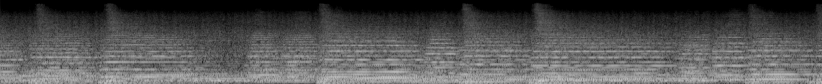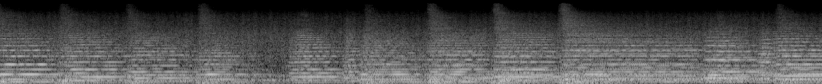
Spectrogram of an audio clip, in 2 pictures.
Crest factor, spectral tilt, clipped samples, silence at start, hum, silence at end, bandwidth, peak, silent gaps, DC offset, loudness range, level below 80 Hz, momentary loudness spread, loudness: 16 dB; -5.5 dB/octave; under 0.1%; 0 s; none; 0 s; 18 kHz; -4 dBFS; none; under 0.1%; 4 LU; -34 dBFS; 5 LU; -20 LUFS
